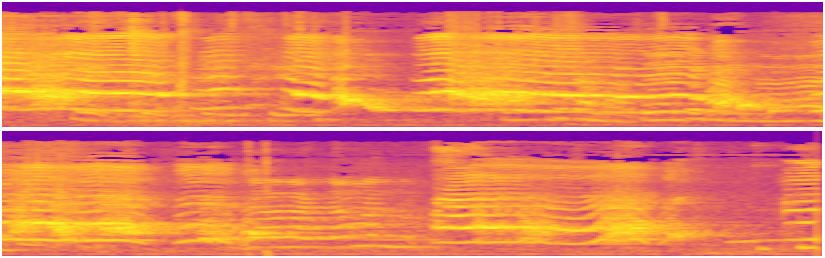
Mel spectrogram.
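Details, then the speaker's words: Baby girl cries loudly after ear piercing, in rhythmic sobbing bursts with catching breaths; she cried about five minutes after the first piercing and cried again when held again; a pain cry. "அப்ப பேக்ல சொன்னா expect பண்ணதை விட பாப்பா வந்து கம்மியாதான் அழுதா first குத்தி ஒரு பைவ் மினிட்ஸ் அழுதிருப்பா"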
